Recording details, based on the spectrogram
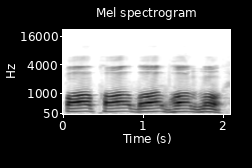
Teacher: इन सभी का उच्चारण ओठ से होता है, इसलिए इन्हें ओष्ठ्य वर्ण भी कहते हैं।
